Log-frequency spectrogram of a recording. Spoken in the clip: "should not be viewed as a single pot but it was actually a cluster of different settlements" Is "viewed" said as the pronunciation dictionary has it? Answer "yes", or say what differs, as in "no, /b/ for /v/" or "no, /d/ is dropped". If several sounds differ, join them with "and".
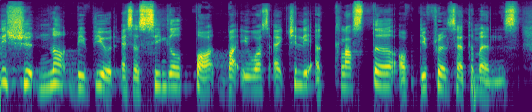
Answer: yes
